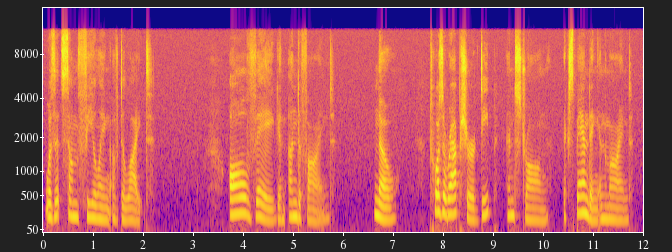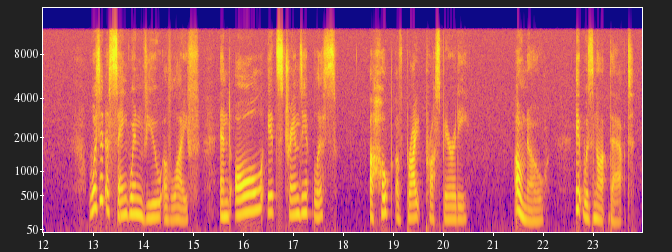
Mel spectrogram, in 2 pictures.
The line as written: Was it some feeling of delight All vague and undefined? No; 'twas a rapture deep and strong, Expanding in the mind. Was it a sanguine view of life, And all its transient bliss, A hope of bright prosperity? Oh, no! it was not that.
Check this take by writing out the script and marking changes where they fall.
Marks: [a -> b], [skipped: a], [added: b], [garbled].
Was it some feeling of delight All vague and undefined? No; 'twas a rapture deep and strong, Expanding in the mind. Was it a sanguine view of life, And all its transient bliss, A hope of bright prosperity? Oh, no! it was not that.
